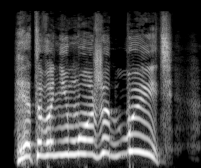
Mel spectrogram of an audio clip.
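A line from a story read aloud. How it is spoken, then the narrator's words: Yell with a groan. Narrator (Russian): заорал стеном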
